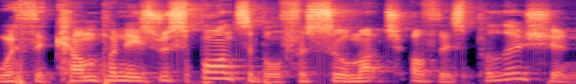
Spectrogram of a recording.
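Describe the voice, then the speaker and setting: In a very clean recording with a silent background, a man with a Scottish accent speaks with very wide pitch swings. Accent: Scottish brogue. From Scotland. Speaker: podcast producer and stand-in presenter. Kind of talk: podcast interview with scripted intro.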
